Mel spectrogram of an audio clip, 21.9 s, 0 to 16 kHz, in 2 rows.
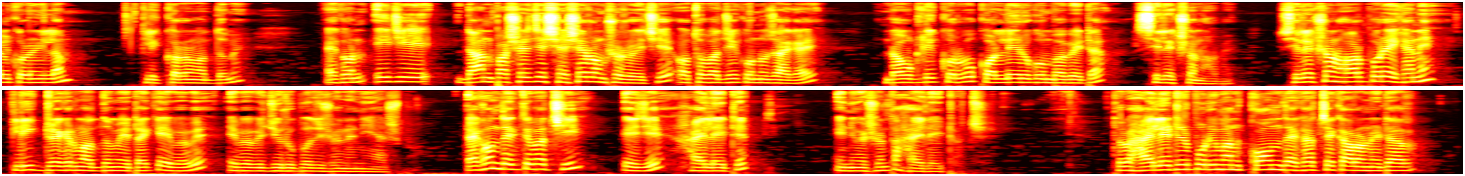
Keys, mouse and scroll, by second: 6.6 click, 11.0-18.8 drag.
